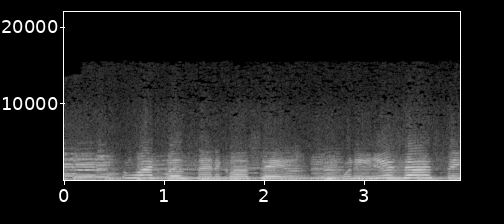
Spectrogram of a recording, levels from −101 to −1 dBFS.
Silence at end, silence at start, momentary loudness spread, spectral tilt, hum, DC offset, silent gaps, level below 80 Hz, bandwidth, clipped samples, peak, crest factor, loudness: 0 s; 0 s; 6 LU; -6.5 dB/octave; none; under 0.1%; none; -66 dBFS; 12 kHz; under 0.1%; -12 dBFS; 16 dB; -28 LUFS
